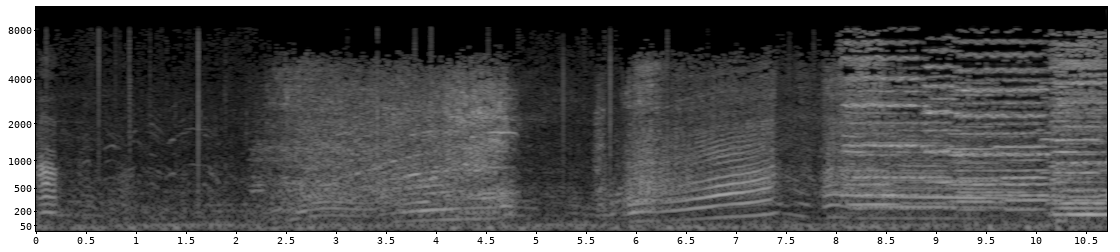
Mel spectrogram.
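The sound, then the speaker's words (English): A car engine revs up loudly in rising and falling surges, then pulls away with a strained whine, continuous over about ten seconds with brief dips between bursts. “Now, into this car.”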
